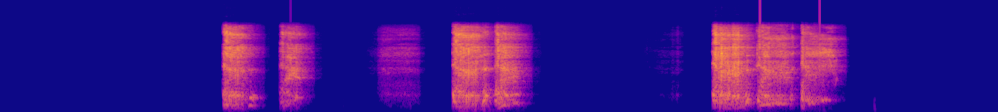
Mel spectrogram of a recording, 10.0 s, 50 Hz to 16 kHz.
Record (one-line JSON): {"three_cough_length": "10.0 s", "three_cough_amplitude": 29578, "three_cough_signal_mean_std_ratio": 0.37, "survey_phase": "beta (2021-08-13 to 2022-03-07)", "age": "45-64", "gender": "Female", "wearing_mask": "No", "symptom_cough_any": true, "symptom_new_continuous_cough": true, "symptom_runny_or_blocked_nose": true, "symptom_shortness_of_breath": true, "symptom_sore_throat": true, "symptom_fatigue": true, "symptom_fever_high_temperature": true, "symptom_headache": true, "symptom_change_to_sense_of_smell_or_taste": true, "symptom_loss_of_taste": true, "smoker_status": "Ex-smoker", "respiratory_condition_asthma": false, "respiratory_condition_other": false, "recruitment_source": "Test and Trace", "submission_delay": "1 day", "covid_test_result": "Positive", "covid_test_method": "RT-qPCR", "covid_ct_value": 16.5, "covid_ct_gene": "N gene"}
